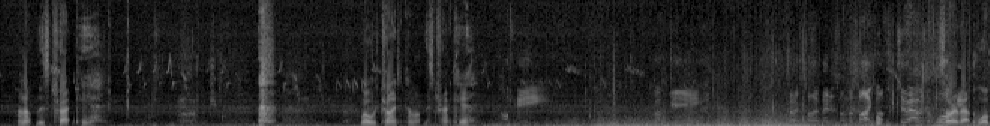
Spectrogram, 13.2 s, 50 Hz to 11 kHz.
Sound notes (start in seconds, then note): 3.4 laugh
